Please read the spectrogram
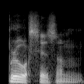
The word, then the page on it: bruxism: American English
